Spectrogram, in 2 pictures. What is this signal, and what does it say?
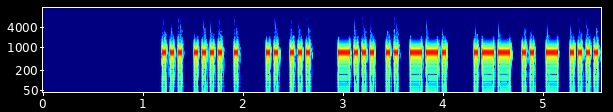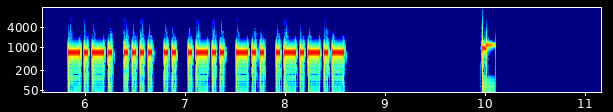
Morse code, heard as a keyed tone, about 30 wpm, 700 Hz. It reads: SHE IS BIG WITH CHILD.
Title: Sentences from Top 1000 Words - Review Part 1 - 30wpm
